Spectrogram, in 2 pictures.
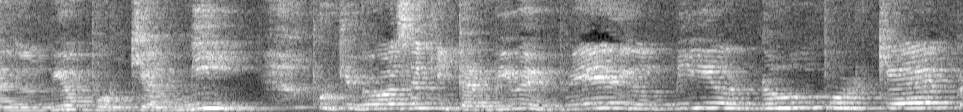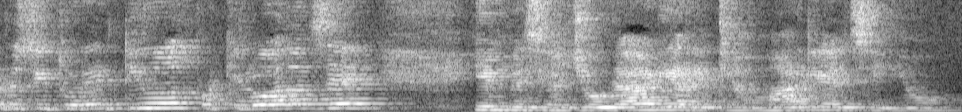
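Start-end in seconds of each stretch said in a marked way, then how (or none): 0.0-6.7 high, pleading protest to God; retold pleading complaint, pitch climbing steeply; anguished reproach. Bereaved mother reproaching God over her lost baby, anguished. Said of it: "le reclamaba y le decía".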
